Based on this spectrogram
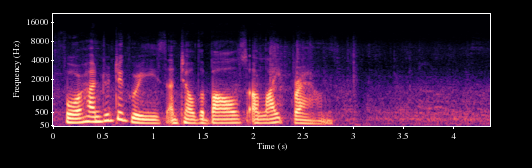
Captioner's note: voiceover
